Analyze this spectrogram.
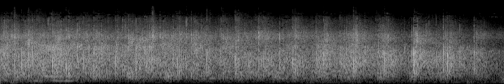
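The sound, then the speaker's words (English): An audience applauds graduating seniors at a ceremony. The clapping is dense and continuous from many hands, staying loud and steady with small swells throughout. “Let's give them one more round of applause.”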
